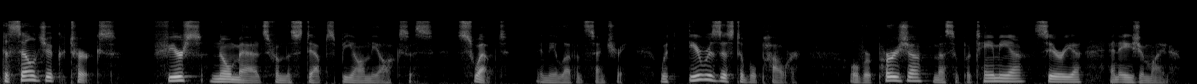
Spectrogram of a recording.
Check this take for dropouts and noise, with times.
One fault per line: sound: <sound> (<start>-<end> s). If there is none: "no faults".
no faults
